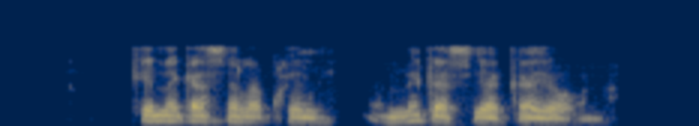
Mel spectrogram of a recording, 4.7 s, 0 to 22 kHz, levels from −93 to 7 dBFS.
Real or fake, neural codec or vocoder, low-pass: fake; codec, 24 kHz, 6 kbps, HILCodec; 5.4 kHz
